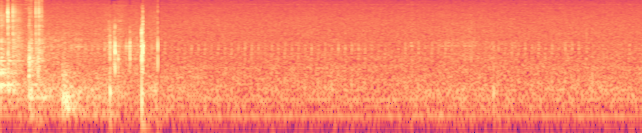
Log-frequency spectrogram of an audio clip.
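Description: A few light clicks and taps from handling in the first second and a half, then near silence with only room tone.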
